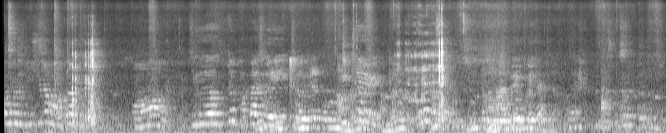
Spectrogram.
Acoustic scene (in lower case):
restaurant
